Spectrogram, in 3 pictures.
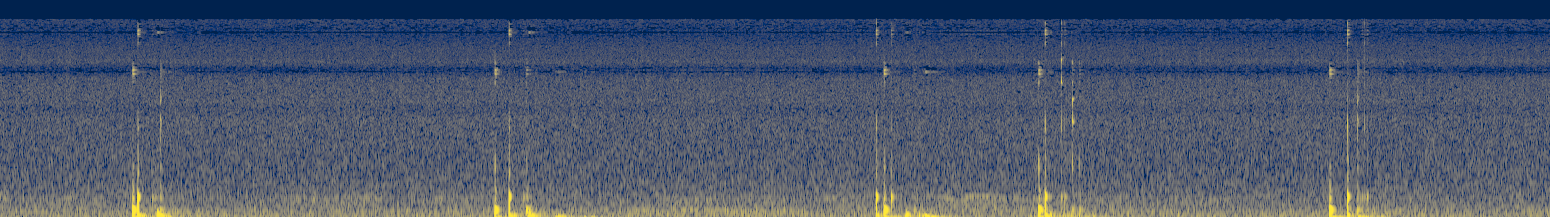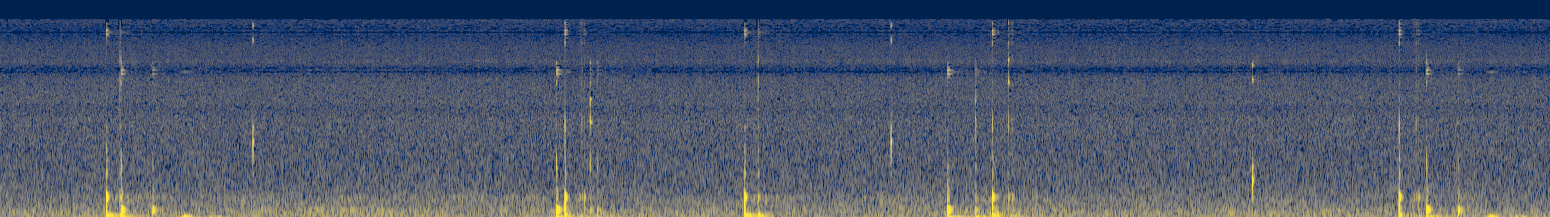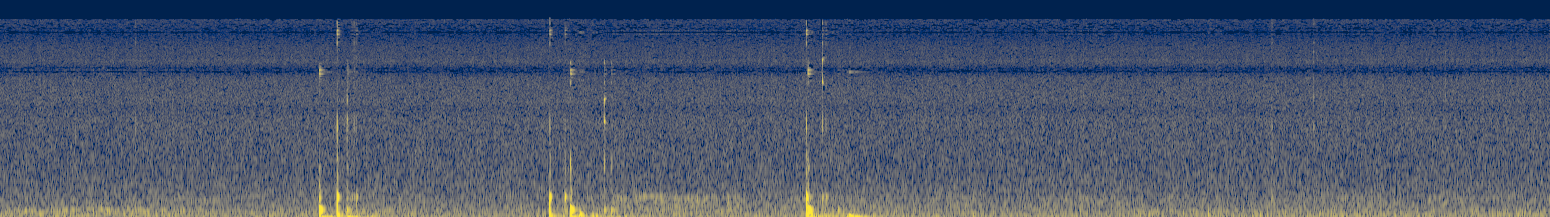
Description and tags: Droplets underwater
Droplets falling on a water surface, recorded with a GoPro Hero dipped underwater in a washtub, some background noise but I hope some find it useful.
tap, bathroom, droplet, drop, scary, drip, wet, kitchen, underwater, sink, water, plop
